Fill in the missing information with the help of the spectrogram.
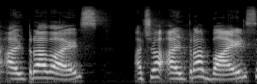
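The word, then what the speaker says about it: ultra vires: है अल्ट्रा वायड्स अच्छा अल्ट्रा वायड्स है वायरस मत कर देना वी आई आर ई S spelling रखना डॉक्ट्रिन ऑफ अल्ट्रा वायड्स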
